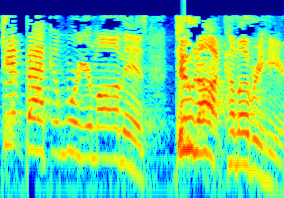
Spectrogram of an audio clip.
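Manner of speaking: loud high scream. Retelling a man collapsing, ordering his daughter back to her mom: retelling a scream. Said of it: "I'm screaming at her".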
